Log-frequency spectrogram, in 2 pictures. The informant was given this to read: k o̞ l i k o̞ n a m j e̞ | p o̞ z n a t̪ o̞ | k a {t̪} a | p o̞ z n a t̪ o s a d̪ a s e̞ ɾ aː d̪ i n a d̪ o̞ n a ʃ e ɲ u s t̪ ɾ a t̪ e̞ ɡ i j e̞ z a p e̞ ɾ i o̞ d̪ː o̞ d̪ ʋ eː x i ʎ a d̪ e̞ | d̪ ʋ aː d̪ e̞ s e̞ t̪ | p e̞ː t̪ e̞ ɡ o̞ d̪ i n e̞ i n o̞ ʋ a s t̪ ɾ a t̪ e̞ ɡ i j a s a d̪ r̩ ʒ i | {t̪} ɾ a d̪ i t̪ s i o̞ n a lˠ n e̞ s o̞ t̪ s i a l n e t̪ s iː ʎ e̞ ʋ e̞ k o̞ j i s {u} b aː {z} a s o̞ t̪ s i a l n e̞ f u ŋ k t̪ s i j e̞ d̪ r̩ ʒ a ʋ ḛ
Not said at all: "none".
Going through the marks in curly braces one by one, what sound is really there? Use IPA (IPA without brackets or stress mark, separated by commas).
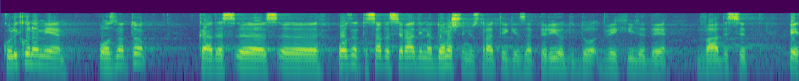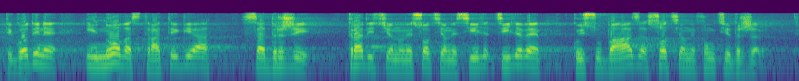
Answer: d̪, t̪, u, z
